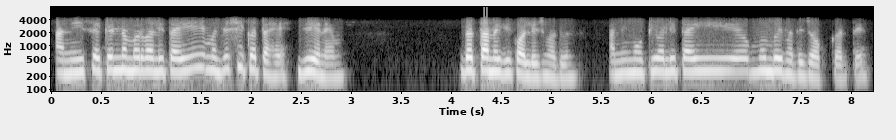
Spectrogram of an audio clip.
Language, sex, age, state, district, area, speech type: Marathi, female, 45-60, Maharashtra, Nagpur, urban, conversation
